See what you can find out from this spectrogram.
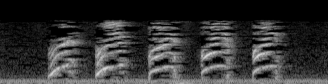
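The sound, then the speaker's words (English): Someone imitates a guinea pig with five short, high, squeaky wheeks in a steady, evenly spaced rhythm, fairly loud, with a faint low hum underneath. “you want to hear my guinea pig impression?”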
